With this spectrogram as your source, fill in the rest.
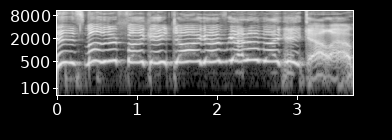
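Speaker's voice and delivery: mock sobbing, very high-pitched crying rant. Retelling a phone call to a husband while crying: retelling own crying rant. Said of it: "And I'm crying".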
